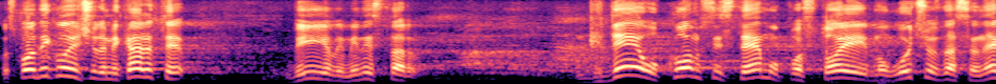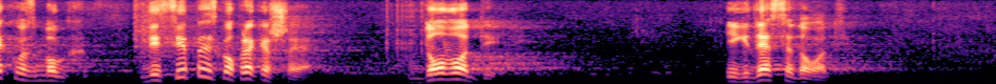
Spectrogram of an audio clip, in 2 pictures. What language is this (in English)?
Serbian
